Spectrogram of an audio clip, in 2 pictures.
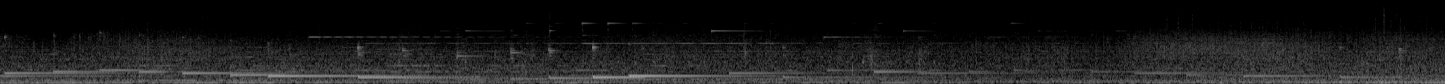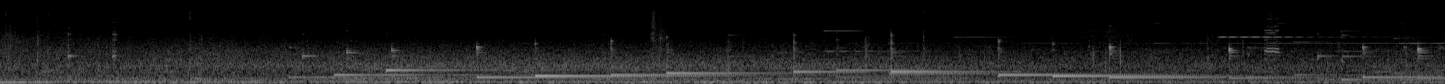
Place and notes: Fulda, Alemanha - Music Therapy soundscapes
Recording of a soundscape improv in Schlossgarten (Fulda, DE) with Marzieh Ghavidel, Nazanin Jabbarian, Anton Preiger, Wolgang Meyberg and Ricardo Pimentel, during the Music Therapy seminar by Wolfgang Meyberg (International Summer University - Hochscule Fulda).
Fulda, Germany, 10 August 2016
